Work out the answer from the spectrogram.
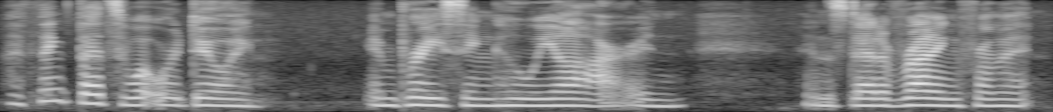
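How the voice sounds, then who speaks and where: An actress playing a wry, plucky young heroine with a casual manner in a radio drama. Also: female voice, on the low side, steady tone, normal speed, creaky, warm tone, dry recording. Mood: reassuring.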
